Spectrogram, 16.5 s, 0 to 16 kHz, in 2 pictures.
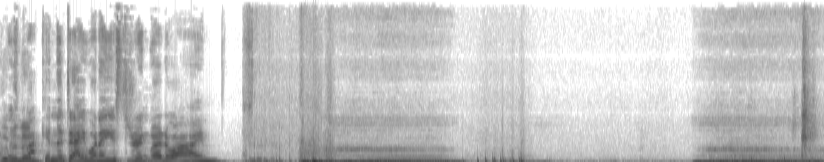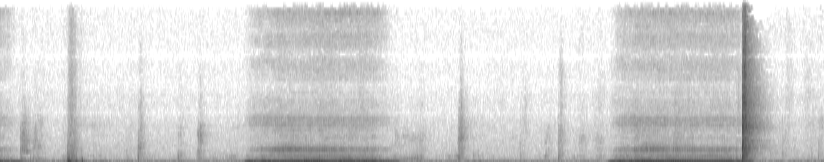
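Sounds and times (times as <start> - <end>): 
speech: 0.0 - 2.8
woman snoring after drinking red wine: 3.3 - 4.7, 6.9 - 8.4, 10.7 - 12.3, 14.3 - 15.7.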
